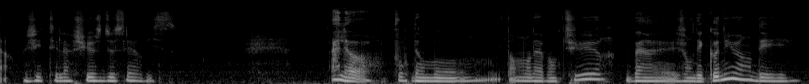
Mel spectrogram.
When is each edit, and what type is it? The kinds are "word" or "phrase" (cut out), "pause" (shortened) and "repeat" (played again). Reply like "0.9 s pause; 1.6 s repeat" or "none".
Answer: 4.1 s word; 6.1 s word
